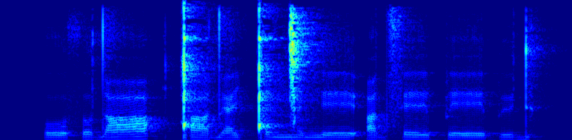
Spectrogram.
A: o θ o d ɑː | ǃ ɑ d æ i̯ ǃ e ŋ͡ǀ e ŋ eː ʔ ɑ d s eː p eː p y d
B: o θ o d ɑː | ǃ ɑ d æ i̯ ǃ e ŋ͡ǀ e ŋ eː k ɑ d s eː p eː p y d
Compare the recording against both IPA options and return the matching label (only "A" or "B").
A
